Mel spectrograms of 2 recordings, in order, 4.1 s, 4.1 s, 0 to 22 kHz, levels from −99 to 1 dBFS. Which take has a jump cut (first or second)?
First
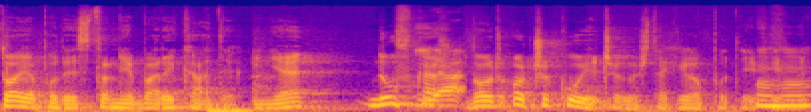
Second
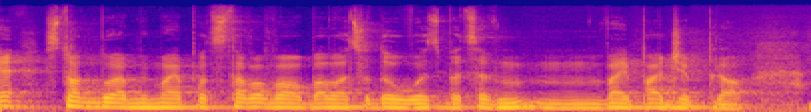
first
